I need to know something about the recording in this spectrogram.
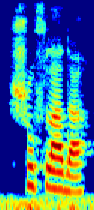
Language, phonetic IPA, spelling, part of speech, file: Polish, [ʃufˈlada], szuflada, noun, Pl-szuflada.ogg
